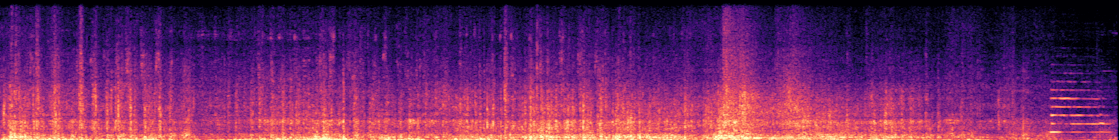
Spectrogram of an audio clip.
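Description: A mountain bike ridden fast down a rough, rocky gravel trail: tyre roar, wind rumbling on the microphone, and a constant rattle of chain and frame over the stones. Near the end, as the bike slows and stops, a brief high-pitched brake squeal.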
